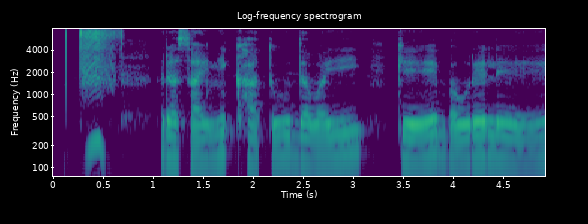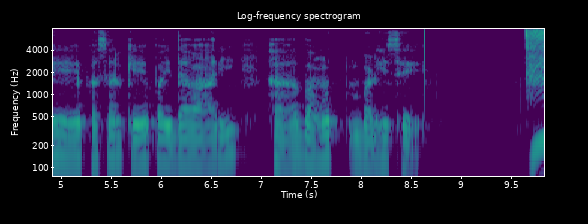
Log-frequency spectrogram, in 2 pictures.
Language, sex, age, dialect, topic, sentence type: Chhattisgarhi, male, 18-24, Eastern, agriculture, statement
